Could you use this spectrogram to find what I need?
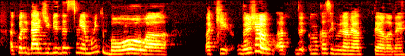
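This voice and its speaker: Woman at a moderate pace with big swings in loudness and ordinary pitch variation. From Brazil, Araxá (Minas Gerais). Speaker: social media manager. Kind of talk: casual chat.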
